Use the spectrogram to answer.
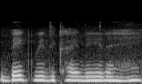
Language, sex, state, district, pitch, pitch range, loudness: Hindi, female, Karnataka, Bangalore, 190 Hz, 185-195 Hz, -13 LUFS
